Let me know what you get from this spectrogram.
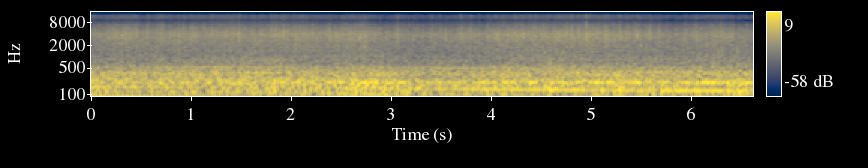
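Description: Ford Mustang engine running while driving, over a steady hiss of tyres on a wet road. The engine note rises about halfway through as it picks up revs.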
